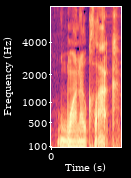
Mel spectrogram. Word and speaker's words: One OK Rock: It's pronounced 1 o'clock.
